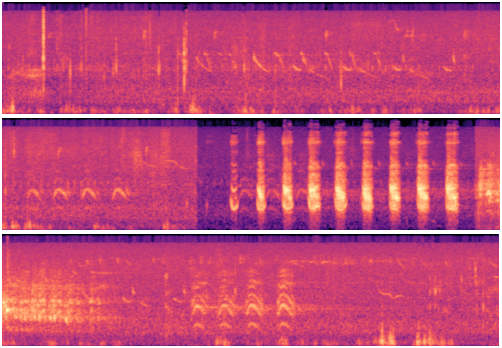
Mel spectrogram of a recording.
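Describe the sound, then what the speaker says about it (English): Wild turkey toms gobble from a ravine, first in faint distant bursts, then a loud, close series of rapid rattling gobbles, followed by more calls and clucks. "I hear the toms that drop down in the ravine start to gobble back again"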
